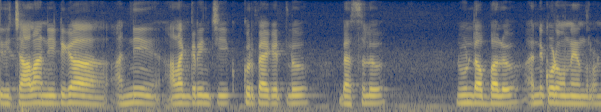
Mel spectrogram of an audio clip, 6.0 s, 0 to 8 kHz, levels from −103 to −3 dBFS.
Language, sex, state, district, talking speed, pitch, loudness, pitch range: Telugu, male, Andhra Pradesh, Srikakulam, 160 wpm, 160 Hz, -24 LUFS, 150-165 Hz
